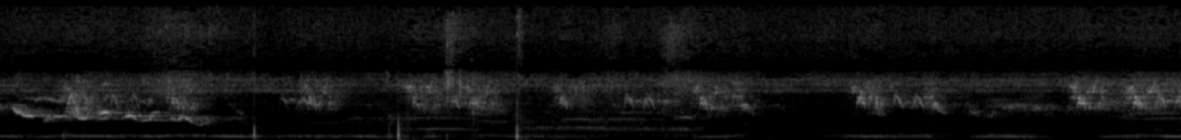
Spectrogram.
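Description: Small birds chirping in faint, scattered calls, with a pigeon's low cooing repeating underneath: the ordinary birdsong of an early morning. Three sharp ticks come in the first three seconds.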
